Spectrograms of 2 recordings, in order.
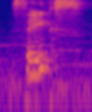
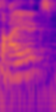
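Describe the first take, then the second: First: The name is said like 'sakes'. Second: The name is said like 'syx'. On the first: The speaker calls it wrong. "I used to call Saix Sakes because I just thought that's how his name was said" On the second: The speaker calls it right. "it's actually pronounced Saix"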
